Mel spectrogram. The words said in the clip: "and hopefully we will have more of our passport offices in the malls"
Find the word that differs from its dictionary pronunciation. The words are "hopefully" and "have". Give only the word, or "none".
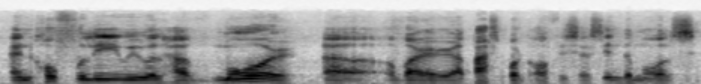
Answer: none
